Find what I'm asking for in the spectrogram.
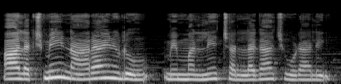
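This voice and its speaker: A gentle elderly pilgrim asks politely for food, voiced by a woman narrator. The voice is fairly high and soft-spoken, with light music behind the storybook reading. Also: moderate pace, clear, resonant tone, natural voice. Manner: polite, humble.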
